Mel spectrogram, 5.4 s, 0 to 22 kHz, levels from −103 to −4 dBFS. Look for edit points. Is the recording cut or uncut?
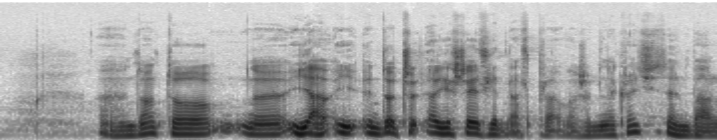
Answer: uncut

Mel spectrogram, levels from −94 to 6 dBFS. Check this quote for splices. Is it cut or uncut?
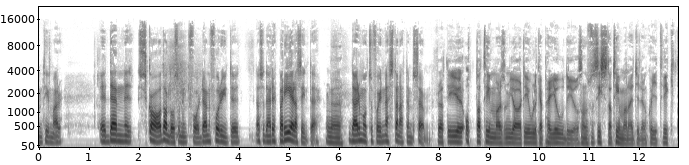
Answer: cut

